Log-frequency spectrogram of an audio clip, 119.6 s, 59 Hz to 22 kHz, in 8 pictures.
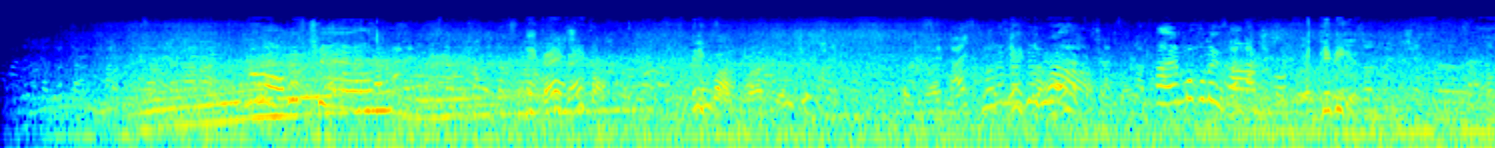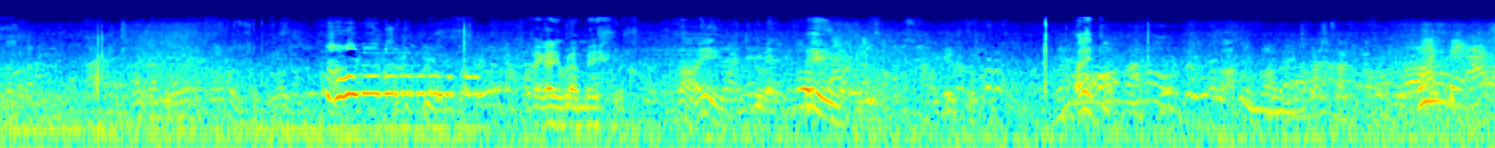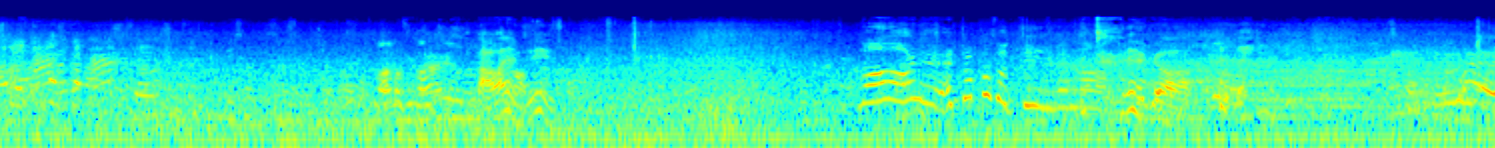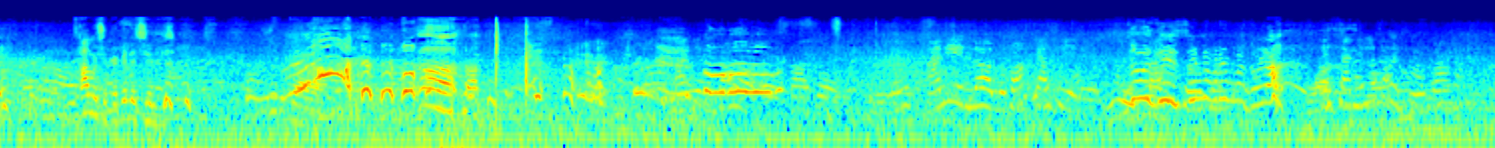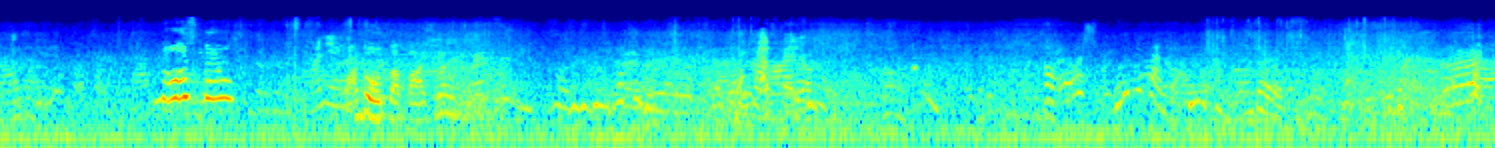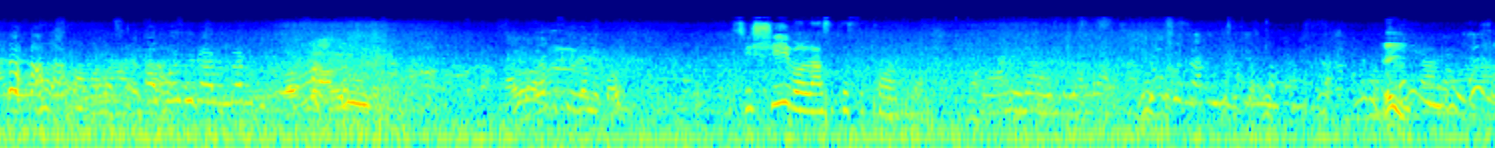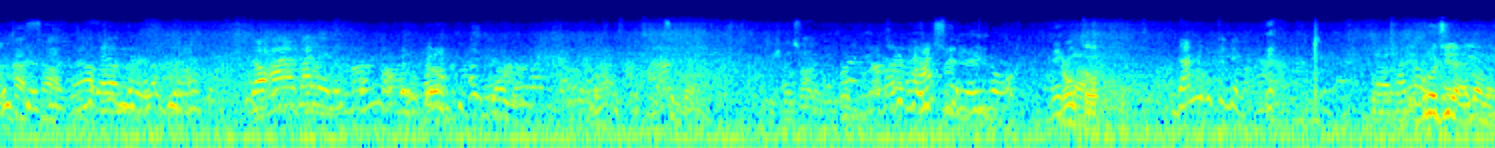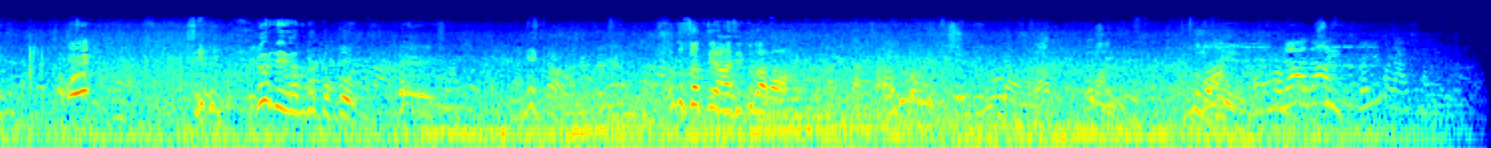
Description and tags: windshield
Urban seaside in Naples
Recorded about m5 from the sea.
small waves, traffic and girly voices in background.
